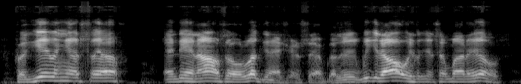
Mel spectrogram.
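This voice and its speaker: A man talks at a fairly quick pace. His tone is bright and sharp, with vocal fry. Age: 60s. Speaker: livestream preacher. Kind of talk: informal livestream sermon. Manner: fast; conversational, repetitive.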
